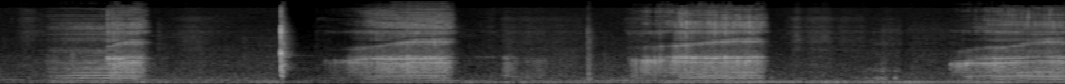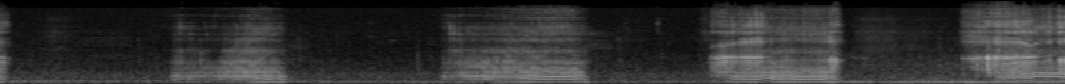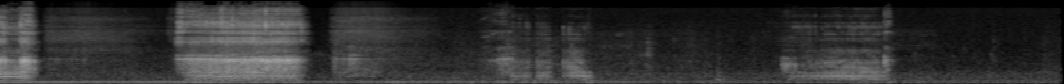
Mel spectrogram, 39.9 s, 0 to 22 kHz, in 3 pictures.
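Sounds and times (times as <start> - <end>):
woman snoring loudly: 0.6 - 2.0, 4.1 - 6.5, 7.9 - 9.7, 11.9 - 13.5, 15.5 - 17.0, 18.9 - 20.7, 22.2 - 24.0, 25.4 - 27.2, 28.8 - 31.4, 36.4 - 37.9.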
